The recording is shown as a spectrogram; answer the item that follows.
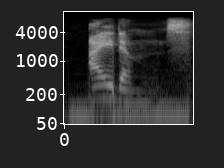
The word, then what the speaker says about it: items: The word is items. Okay, so that T is going to be a flap T sound or like a D sound.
